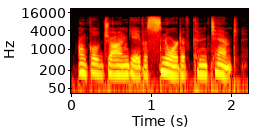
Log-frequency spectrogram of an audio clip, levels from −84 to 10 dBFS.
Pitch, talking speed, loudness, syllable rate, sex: 150 Hz, 190 wpm, -17 LUFS, 4.6 syllables/s, female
